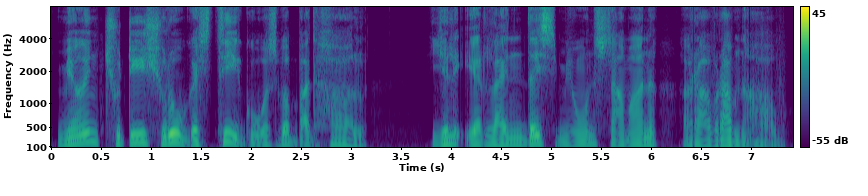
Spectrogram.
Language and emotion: Kashmiri, sad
